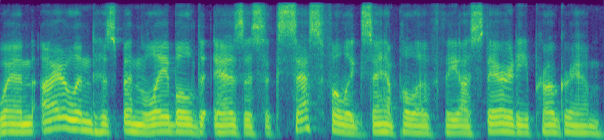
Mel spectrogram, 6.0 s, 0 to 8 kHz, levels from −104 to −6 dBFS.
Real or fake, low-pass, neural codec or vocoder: real; 7.2 kHz; none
